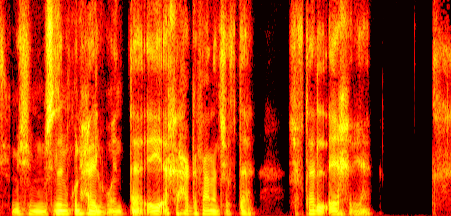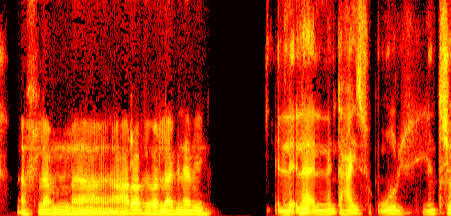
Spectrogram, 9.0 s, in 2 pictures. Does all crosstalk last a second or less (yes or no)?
yes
